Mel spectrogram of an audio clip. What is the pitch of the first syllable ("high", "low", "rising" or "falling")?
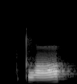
rising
